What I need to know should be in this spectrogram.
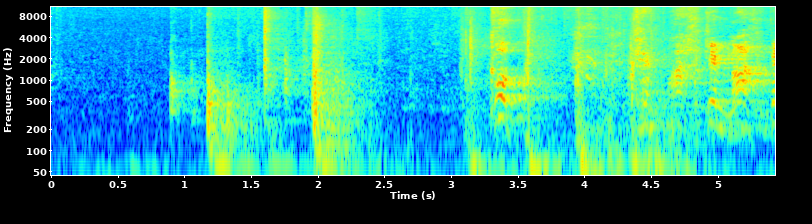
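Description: Footsteps thud on a stage floor.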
